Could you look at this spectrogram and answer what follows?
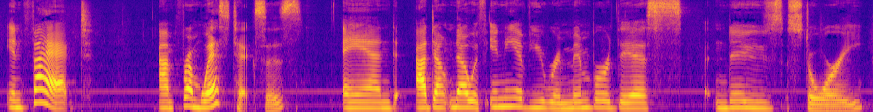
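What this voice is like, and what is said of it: Southern Texas accent. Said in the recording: “as you can tell from my accent, I am from the South. I'm from Texas.”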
